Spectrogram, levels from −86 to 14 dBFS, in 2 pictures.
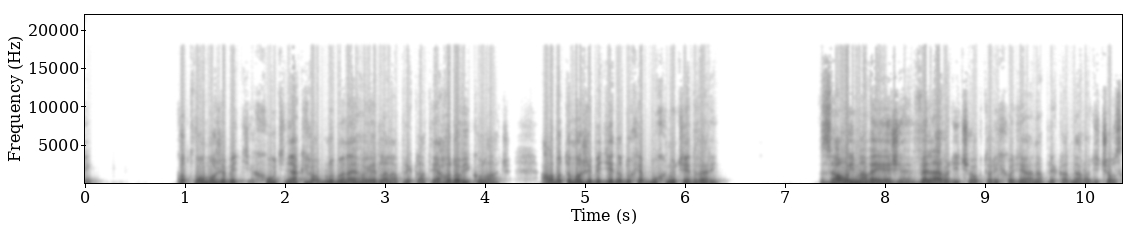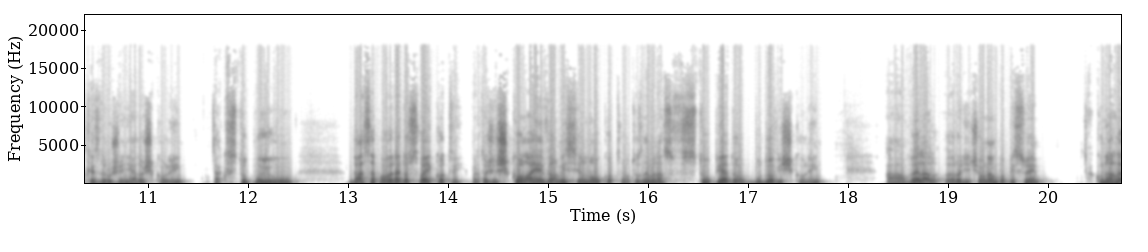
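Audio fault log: Throughout: block size mismatch (truncated). A buzz sits at 109 Hz under the speech because each block is cut short where the next stage stops reading. The discarded tails make the speech run 1.09 times fast at roughly normal pitch. A spectrogram shows vertical striping every 9.2 ms, and the waveform shows a discontinuity at each block join.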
